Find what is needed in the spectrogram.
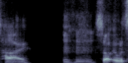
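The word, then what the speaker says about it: chai: that just said so c-h-a-i in hebrew is pronounced high so it would say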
